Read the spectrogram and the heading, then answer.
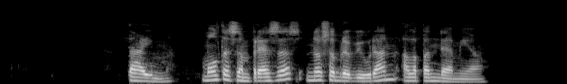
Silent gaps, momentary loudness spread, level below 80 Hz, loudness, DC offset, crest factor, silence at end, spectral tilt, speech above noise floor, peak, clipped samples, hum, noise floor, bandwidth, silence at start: none; 11 LU; -60 dBFS; -17 LUFS; under 0.1%; 18 dB; 0.8 s; -6 dB/octave; 71 dB; -2 dBFS; under 0.1%; none; -88 dBFS; 8 kHz; 1.3 s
